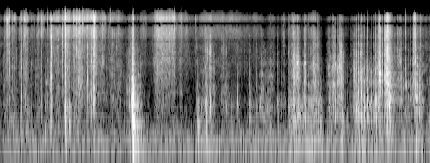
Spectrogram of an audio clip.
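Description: A cardboard booster box and its plastic wrapping being handled and pulled open by hand: crinkling, tearing and scraping, with one sharp snap about two and a half seconds in.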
